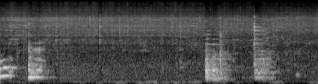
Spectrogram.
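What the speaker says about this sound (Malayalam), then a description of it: "ഇത് നമുക്ക് ഈ സവാളയും തക്കാളിയും ഒന്ന് വഴറ്റിയെടുക്കാം" Onion and tomato sautéing in a pan, a few brisk scraping stirs over a continuous soft sizzle.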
